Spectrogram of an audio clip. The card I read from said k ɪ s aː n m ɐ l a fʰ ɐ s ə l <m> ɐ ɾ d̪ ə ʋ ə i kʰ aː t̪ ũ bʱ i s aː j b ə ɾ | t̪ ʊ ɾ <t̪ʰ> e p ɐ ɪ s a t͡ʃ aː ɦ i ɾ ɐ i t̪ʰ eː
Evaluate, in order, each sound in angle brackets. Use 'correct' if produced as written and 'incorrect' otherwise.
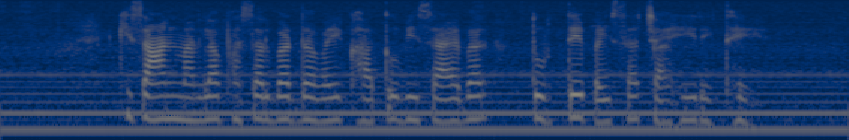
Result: incorrect: b, incorrect: t̪

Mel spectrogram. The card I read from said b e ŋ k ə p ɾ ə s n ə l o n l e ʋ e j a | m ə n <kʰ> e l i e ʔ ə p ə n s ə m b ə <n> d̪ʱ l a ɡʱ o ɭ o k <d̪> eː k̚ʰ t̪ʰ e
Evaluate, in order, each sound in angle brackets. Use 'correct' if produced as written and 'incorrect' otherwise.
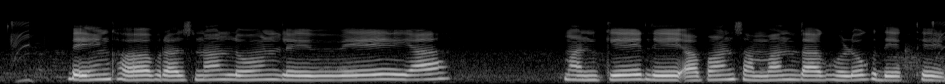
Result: incorrect: k, correct, correct

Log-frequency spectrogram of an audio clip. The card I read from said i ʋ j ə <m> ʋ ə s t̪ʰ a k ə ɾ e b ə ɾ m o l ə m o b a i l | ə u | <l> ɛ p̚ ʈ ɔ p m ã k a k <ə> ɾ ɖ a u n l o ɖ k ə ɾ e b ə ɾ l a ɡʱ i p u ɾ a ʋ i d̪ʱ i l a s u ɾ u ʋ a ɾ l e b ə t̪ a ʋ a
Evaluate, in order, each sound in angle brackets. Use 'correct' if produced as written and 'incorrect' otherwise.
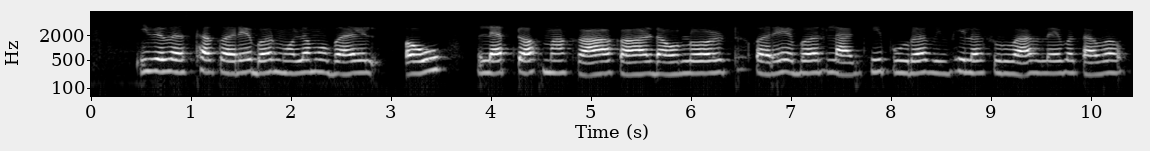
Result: incorrect: none, correct, incorrect: a

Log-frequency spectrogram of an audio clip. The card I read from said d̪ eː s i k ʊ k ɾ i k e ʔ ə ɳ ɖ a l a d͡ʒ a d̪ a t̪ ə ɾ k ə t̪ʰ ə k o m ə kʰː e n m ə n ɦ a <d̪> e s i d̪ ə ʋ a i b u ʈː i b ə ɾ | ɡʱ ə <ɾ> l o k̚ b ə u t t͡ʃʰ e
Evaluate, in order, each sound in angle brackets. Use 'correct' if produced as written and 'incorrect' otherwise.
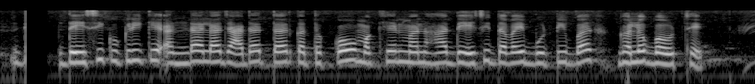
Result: correct, incorrect: none

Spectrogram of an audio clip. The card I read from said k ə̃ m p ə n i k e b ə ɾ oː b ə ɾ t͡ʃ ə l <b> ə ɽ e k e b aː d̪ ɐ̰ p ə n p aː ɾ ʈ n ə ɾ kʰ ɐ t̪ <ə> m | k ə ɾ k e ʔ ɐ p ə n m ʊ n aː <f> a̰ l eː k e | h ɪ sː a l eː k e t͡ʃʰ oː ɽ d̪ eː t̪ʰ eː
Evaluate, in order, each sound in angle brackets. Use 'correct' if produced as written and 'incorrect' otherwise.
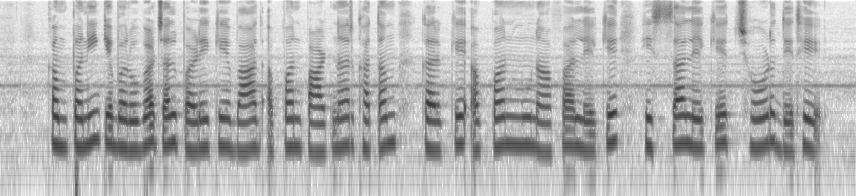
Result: incorrect: p, correct, correct

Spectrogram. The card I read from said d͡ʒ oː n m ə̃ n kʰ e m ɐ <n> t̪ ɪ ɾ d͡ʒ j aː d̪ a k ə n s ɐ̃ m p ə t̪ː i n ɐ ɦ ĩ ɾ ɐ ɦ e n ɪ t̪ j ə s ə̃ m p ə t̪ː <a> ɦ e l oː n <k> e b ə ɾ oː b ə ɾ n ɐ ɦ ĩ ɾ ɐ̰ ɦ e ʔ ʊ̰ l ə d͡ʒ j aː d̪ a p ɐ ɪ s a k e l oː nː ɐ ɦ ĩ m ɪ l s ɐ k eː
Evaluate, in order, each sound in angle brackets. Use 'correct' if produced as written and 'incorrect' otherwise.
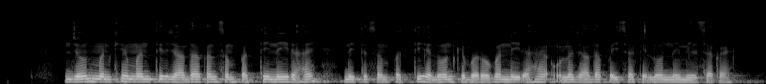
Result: correct, incorrect: i, correct

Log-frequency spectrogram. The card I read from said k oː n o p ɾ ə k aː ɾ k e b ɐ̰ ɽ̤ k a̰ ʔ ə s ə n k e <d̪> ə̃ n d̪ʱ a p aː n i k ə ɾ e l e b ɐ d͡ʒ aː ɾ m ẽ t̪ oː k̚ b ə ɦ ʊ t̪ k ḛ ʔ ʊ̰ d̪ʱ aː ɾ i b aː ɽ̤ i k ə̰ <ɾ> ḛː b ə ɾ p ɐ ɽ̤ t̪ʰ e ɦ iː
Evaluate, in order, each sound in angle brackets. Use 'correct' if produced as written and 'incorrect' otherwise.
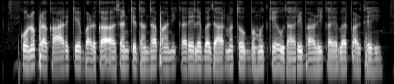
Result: correct, correct

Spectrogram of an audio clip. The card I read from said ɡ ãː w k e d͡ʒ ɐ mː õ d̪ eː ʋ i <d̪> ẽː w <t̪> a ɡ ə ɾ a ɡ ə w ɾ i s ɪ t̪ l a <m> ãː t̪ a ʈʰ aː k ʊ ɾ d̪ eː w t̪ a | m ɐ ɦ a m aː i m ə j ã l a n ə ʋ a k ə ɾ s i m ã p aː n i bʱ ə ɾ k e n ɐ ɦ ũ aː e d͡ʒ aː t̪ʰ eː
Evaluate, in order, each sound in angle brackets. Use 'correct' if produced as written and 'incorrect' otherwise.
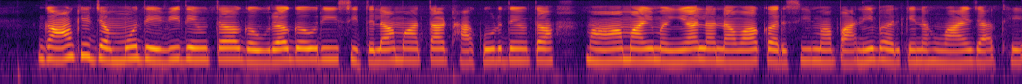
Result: correct, correct, correct

